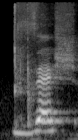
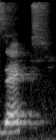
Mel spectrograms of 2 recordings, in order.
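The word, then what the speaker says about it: sech: It's just zesh over here. It's giving first of all the sure sound zesh, not zex. Okay. What is 6? It's zex, right? But when we write 16, it is zesh.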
